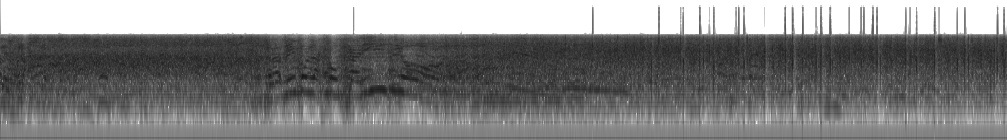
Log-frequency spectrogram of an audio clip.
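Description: A large crowd cheers and screams loudly throughout.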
